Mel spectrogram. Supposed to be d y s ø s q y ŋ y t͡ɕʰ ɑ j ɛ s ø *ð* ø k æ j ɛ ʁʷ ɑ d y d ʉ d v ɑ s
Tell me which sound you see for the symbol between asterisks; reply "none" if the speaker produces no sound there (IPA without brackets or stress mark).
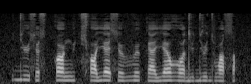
v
